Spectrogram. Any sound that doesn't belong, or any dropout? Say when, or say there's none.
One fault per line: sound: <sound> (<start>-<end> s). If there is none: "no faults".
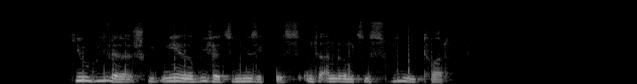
sound: dropout (2.6-2.8 s)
